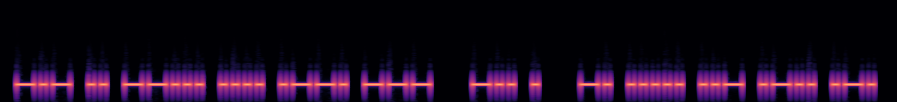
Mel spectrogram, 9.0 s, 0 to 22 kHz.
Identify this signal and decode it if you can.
Morse code, heard as a keyed tone, about 21 wpm, 700 Hz. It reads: KI7HPO DE N5ULR
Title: USA Callsign DE Callsign 20wpm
